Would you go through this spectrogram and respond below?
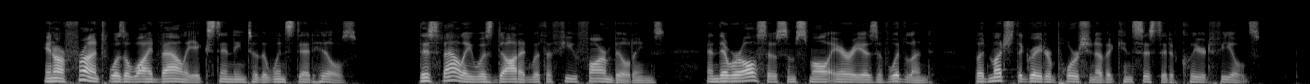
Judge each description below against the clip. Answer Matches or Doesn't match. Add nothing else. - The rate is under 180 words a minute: Doesn't match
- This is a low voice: Matches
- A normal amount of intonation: Matches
